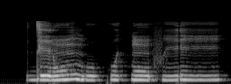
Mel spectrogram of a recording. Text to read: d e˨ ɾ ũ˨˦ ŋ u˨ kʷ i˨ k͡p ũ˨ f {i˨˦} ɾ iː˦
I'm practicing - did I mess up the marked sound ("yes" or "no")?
no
